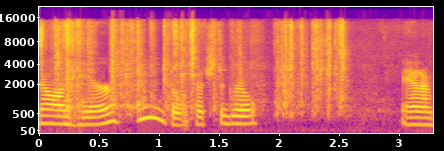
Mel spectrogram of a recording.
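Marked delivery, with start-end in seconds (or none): none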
